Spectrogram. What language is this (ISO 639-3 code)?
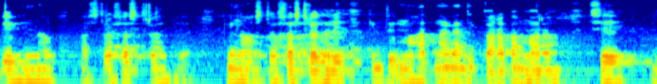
ori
